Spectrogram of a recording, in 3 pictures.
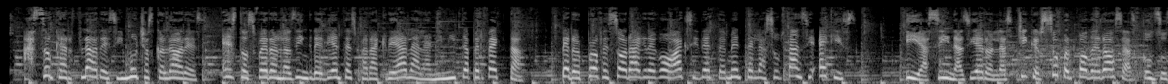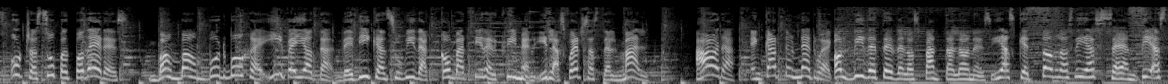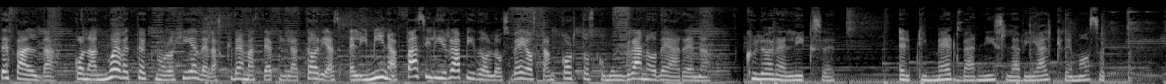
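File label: Commercial Spanish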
